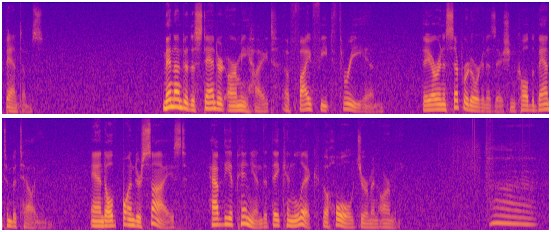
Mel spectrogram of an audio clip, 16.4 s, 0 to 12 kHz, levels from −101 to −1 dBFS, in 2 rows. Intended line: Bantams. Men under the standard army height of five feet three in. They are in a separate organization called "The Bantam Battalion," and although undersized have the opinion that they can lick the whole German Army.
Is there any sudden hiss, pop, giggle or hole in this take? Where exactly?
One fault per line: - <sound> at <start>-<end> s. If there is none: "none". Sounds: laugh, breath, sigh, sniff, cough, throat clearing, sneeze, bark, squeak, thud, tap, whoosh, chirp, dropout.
- dropout at 9.9-10.0 s
- sigh at 14.7-16.3 s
